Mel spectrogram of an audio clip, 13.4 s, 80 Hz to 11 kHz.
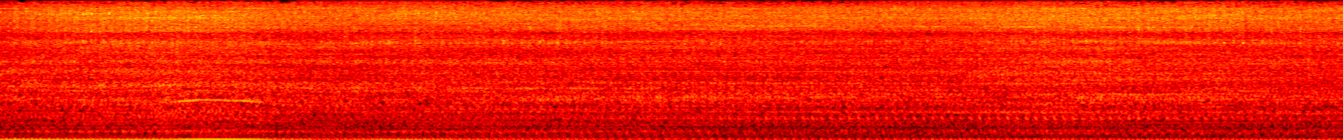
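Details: Dodge Challenger Hemi V8 idling after worn, noisy accessory pulleys were replaced and the serpentine belt refitted: steady low rumble, even beat, no rattle or chatter from pulleys or belt.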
